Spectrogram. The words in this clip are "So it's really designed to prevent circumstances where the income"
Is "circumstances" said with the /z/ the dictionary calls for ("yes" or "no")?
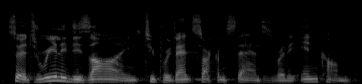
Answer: yes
